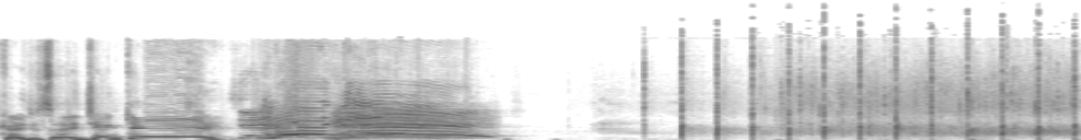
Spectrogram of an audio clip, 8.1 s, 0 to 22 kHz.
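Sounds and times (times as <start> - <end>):
speech: 0.0 - 3.0
group of voices cheering at a camp in Zimbabwe: 1.8 - 3.8
hands clapping in a steady rhythm: 4.8 - 8.1.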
